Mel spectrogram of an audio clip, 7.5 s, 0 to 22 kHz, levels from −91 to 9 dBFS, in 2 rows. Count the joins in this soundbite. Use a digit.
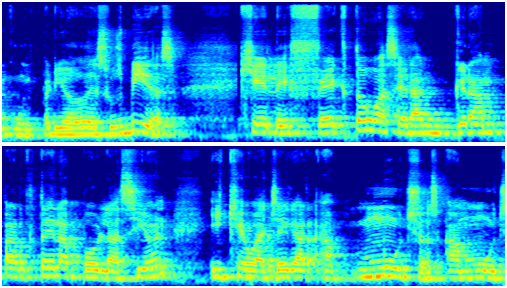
1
